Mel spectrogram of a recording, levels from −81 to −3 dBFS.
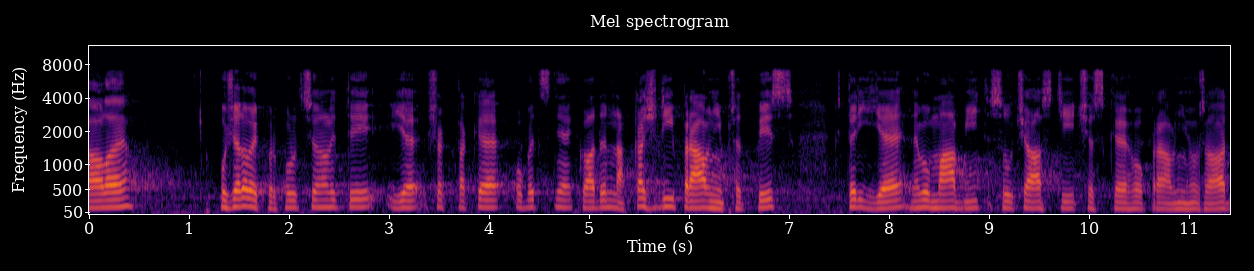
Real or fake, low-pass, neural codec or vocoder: fake; 7.2 kHz; codec, 16 kHz, 16 kbps, FunCodec, trained on Chinese and English, 50 frames a second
